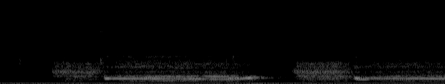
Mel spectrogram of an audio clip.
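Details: On lung auscultation of a patient wearing a finger pulse oximeter, two breath cycles each end in a long, steady musical whistle on breathing out: expiratory wheezes.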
